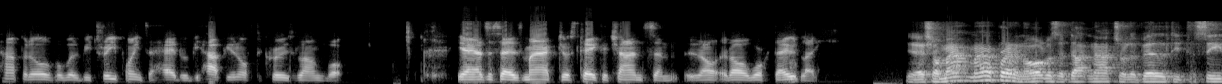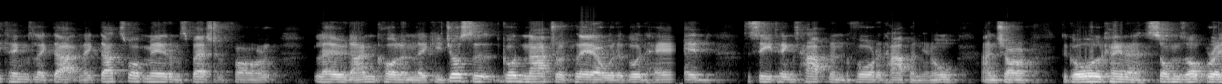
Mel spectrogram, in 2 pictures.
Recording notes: Louth and Proud has gone full quarantine with a nostalgia packed podcast on Zoom no less!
